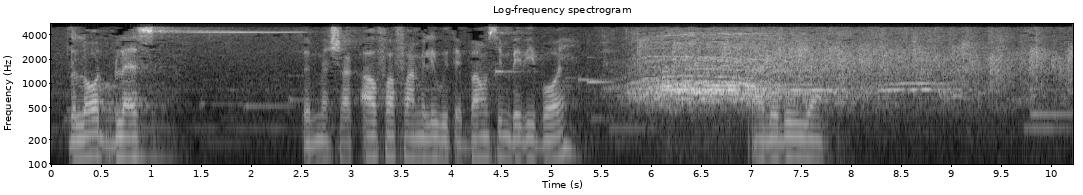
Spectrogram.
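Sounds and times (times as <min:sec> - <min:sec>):
speech: 0:00.2 - 0:01.2, 0:02.5 - 0:05.7, 0:07.0 - 0:07.9
faint sustained tone: 0:00.3 - 0:03.3
congregation clapping during a church service: 0:05.6 - 0:10.2.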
